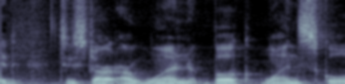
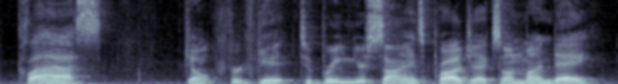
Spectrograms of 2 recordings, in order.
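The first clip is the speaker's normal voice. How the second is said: higher, louder teacher addressing the class; teacher announcement; 6 semitones higher, 4 dB louder than usual. A narrator's reading. Teacher reminding pupils about science projects, announcing. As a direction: call the class to attention.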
